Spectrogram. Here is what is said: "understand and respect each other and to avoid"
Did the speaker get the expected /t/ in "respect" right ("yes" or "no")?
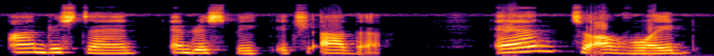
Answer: no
